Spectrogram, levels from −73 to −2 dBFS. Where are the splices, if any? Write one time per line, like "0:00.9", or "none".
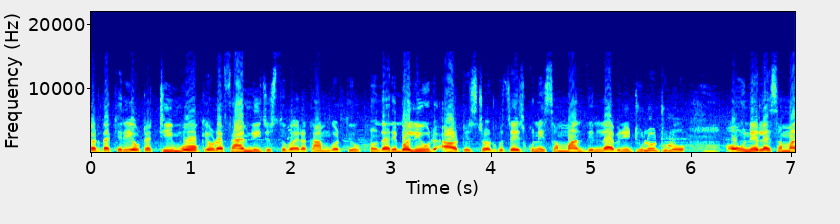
0:02.8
